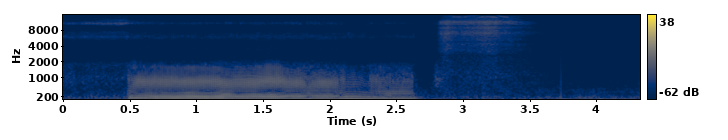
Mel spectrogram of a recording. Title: 코고는 차롱 / snoring maltese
